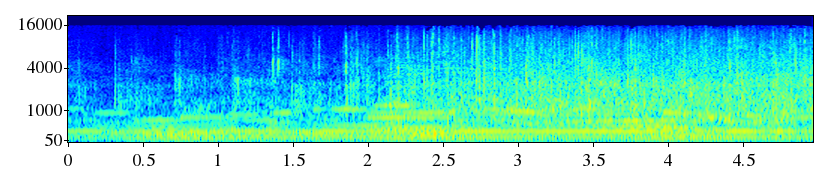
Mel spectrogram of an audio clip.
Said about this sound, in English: Some of you clapping in faith, but just go ahead.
